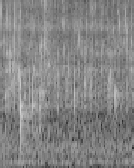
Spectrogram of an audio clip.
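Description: Mustard seeds splutter in hot oil for sambar, a soft sizzle dotted with quick irregular pops and crackles, close and fairly quiet.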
